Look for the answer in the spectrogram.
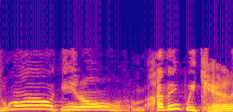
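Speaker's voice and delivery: put-on high, soft kid's voice pleading; little boy voice. Preacher voicing little brother begging to ride, high and eager. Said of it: "And he says".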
